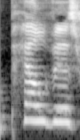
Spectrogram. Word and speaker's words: pelvis: So pelvis rhymes with Elvis.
